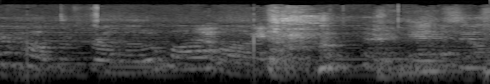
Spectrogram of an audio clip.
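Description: Indistinct talking, with a cough about two-thirds of the way through.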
